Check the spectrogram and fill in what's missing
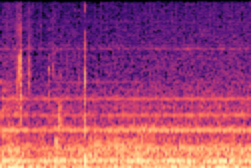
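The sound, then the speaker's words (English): A refrigerator hums in a steady, unbroken low drone with faint tonal overtones, holding the same loudness throughout, with a couple of brief clicks near the start and no voices. “So I'm gonna boost the sound of the fridge right now so that you can hear it.”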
